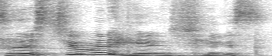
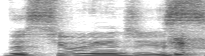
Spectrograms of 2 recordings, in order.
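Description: First: Said through laughter, higher; laughing repeat. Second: Louder, higher repeat of the punchline; excited echo. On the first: Friend repeating the joke again, laughing. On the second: Friend echoing the joke with excitement. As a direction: bounce the line back, delighted. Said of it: "and it's too many inches". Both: Retold or imitated.

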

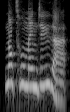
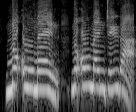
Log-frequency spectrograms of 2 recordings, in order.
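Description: First: Said in the usual way. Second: Slow, louder, mocking "Not all men". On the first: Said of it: "And it's like, yes, okay". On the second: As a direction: drag out "Not all men" like a whiny protester. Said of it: "it became an issue of, like".

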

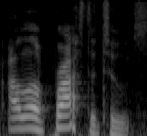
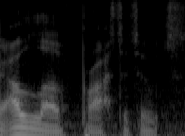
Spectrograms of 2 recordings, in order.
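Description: First: Love stressed high, the rest falling. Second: Low, soft and slow, flat stress; I love prostitutes spoken quietly down low; quiet slip. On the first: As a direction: lean on the word love, pitched up. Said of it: "But that also came out so right". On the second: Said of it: "That came out very wrong". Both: Shown as a demonstration.

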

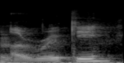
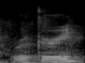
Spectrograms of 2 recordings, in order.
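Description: First: "rookie" said as ROO-kee, two syllables, a slip; "rookie" in two syllables, ROO-kee, instead of the full word; mispronounced. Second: "Rookery" said fully as ROOK-er-ee, three syllables; "Rookery" said carefully in three syllables, ROOK-er-ee; corrected pronunciation. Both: Shown as a demonstration. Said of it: "R O O K E R Y".

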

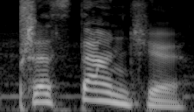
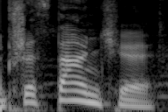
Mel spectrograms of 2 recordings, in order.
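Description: First: Higher, mild mock shout. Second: Higher, pleading cry. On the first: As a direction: narrator yells at the sailors to stop, mild shout. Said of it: "krzyczałem". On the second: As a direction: beg them to stop, voice lifted. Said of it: "prosiłem". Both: A narrator's reading.

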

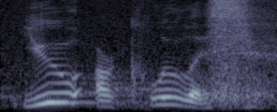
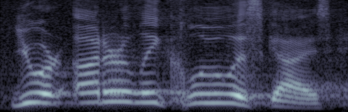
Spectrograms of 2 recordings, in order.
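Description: First: Softer, slow and gentle; kind way of saying. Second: Said in the usual way. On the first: Shown as a demonstration. Pastor gently paraphrasing Jesus, soft and slow. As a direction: let it down easy. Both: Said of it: "the kind way of saying".

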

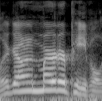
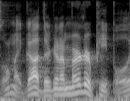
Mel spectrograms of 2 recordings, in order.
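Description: First: Higher, louder mock-horrified repeat; mock alarm. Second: Said in the usual way. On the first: Real, not acted. Reacting to Pretty Deadly's threat, mock-horrified and higher. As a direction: play up the outrage, half-joking.

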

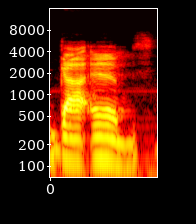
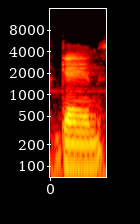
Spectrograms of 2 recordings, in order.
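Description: First: "Games" drawn out as two syllables, Ga-ems; spelled-out reading. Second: Said in the usual way. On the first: Shown as a demonstration. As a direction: split "Games" slowly into Ga-ems. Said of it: "it looks like it says". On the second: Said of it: "but it's Games because".

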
